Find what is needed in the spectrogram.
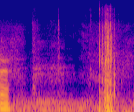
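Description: A single short thud-like scuff about one and a half seconds in, from handling gear or the cooler bag on the kayak, over low steady background noise.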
